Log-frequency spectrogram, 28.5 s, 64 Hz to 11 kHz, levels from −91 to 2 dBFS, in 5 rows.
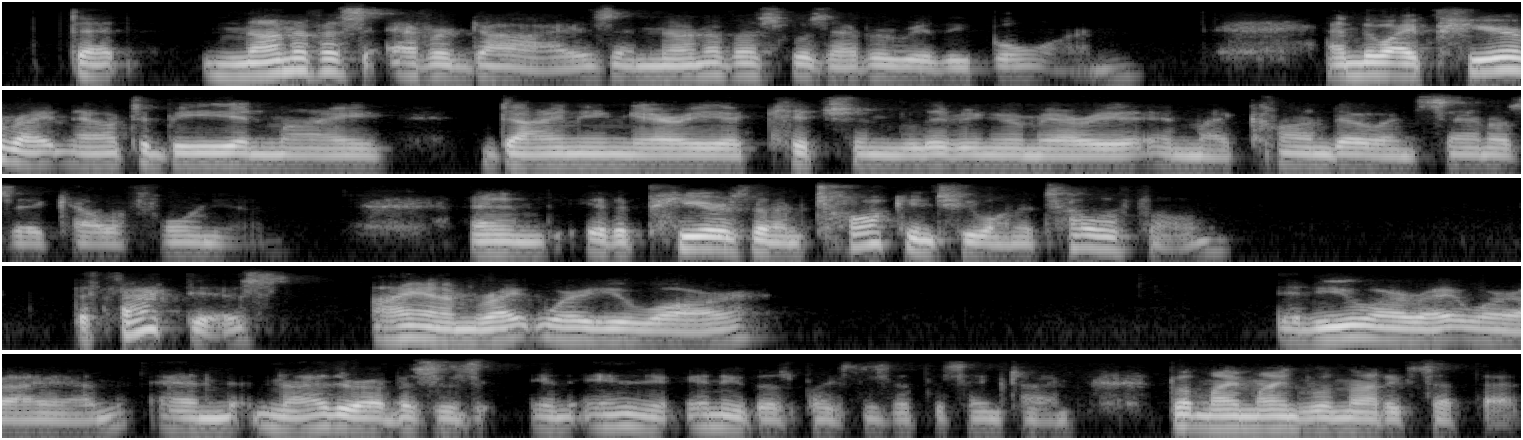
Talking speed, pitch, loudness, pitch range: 180 wpm, 110 Hz, -24 LUFS, 105-125 Hz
